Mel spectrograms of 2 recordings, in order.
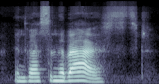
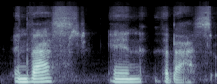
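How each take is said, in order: First: Slow slogan. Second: Slow mantra. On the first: Shown as a demonstration. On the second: Retold or imitated. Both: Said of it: "I gotta get that on a t-shirt".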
